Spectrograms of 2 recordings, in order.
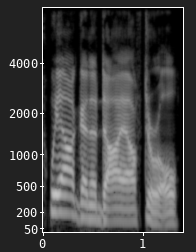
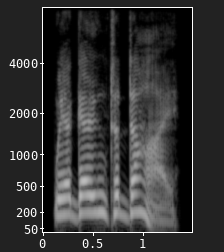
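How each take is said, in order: First: Quick, matter-of-fact, falling away; offhand confirmation. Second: Higher-pitched, measured dread; dismayed realisation. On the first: Companion admits he was fooling, offhand verdict. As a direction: toss off the grim verdict briskly. Ford drops the false hope. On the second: Stranded man tells his companion they will die, dismayed. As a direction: spell it out high, word by word. Arthur faces death in the airlock. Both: Acted.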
